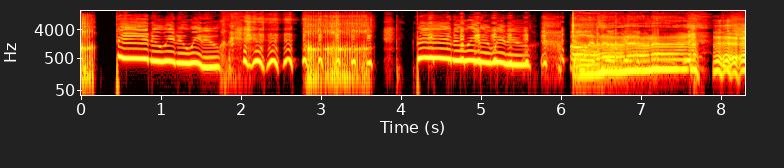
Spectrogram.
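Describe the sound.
A voice imitates a friend snoring as if snoring a song, alternating loud, wavering hummed notes that slide in pitch with rough, raspy snort-like bursts, over about eight seconds with no other sounds.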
